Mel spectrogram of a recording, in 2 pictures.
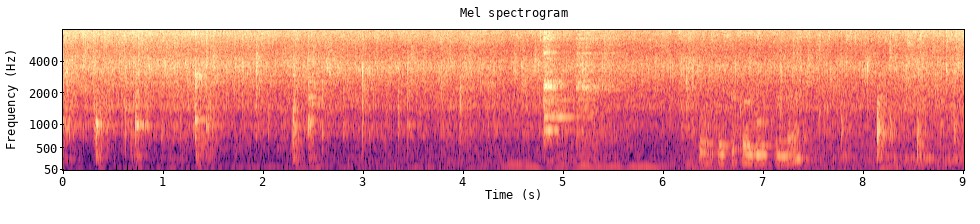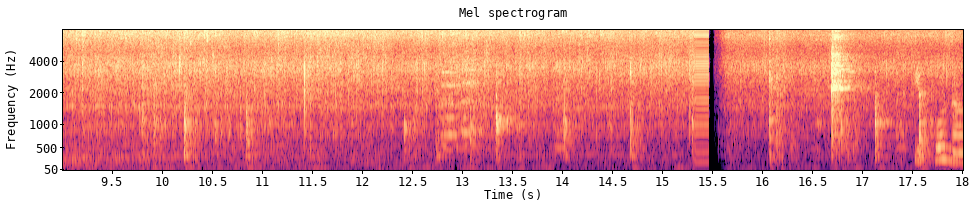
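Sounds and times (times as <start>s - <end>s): onions sizzling in hot oil: 0.0s - 18.0s
wooden spatula scraping a pan: 12.4s - 15.0s.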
